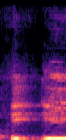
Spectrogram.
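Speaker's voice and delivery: ই drawn out as a long ee; ই stretched, the long ee sound; long ee vowel demo. Shown as a demonstration. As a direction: hold the ই vowel. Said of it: "long ই sound".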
